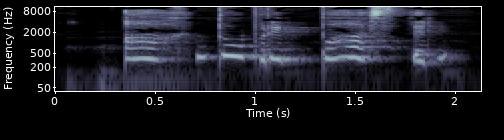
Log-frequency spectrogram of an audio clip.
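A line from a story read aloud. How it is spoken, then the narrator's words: Exclaimed timidly. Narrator (Russian): воскликнула робость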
